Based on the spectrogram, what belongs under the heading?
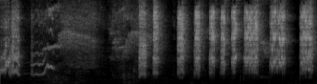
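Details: Budgerigar calls in the calling style of young birds, used to make pet budgerigars answer: a few squawks and a rising whistle, then a fast run of bright, sharp chirps about four per second, each burst short and harsh.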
